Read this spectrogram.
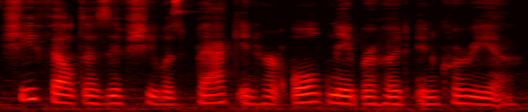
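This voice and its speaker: A woman's voice: low-pitched, fairly even intonation, normal speed, dark tone, slight background noise. A woman teacher reading a picture book aloud in a careful storytelling style for children. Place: indoors at home, echoey room. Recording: roomy, echoey home recording.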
